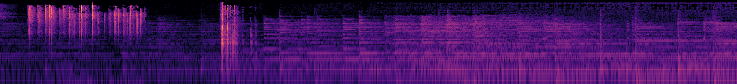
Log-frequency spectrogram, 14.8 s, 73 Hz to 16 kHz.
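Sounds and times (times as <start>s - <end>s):
steady musical backdrop: 0.0s - 14.7s
dice rattling: 0.6s - 2.9s, 4.4s - 5.2s.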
